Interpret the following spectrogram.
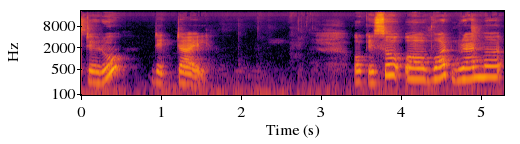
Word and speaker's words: Pterodactyl: Be careful with this pronunciation. This is Stegosaurus and this is Pterodactyl.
